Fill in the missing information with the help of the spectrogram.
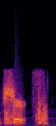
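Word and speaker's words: Scherz: I know there are inventors out there, so run, do not walk, to get Paul Schmertz. I'll spell it for you, S-C-H-E-R-Z. I guess I said it wrong. Shirts.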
